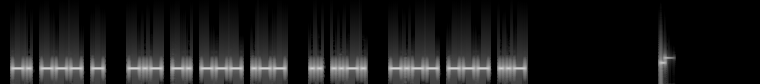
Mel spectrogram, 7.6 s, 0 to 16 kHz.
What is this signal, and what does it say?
Morse code, heard as a keyed tone, about 33 wpm, 700 Hz. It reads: NOT KNOW IF YOU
